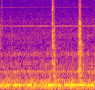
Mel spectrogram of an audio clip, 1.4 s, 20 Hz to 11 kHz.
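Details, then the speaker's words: 1975 Toyota Corolla KE35: turning the key gives only a few sharp isolated clicks over a faint hum, starter light comes on but nothing turns over; battery not dead, owner suspects failed starter motor, hopes not electrical. "You can see it go on. There's just no noise. There's nothing. So, there's something obviously going on with the starter motor itself."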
